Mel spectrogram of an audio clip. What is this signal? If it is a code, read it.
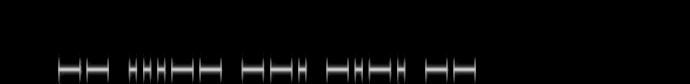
Morse code, heard as a keyed tone, about 17 wpm, 700 Hz. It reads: M3GCM
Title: DXCC-100 Call Signs - 5 Characters - Repeated 2x - 17wpm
